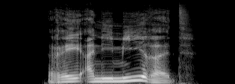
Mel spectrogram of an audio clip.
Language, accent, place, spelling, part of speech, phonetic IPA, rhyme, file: German, Germany, Berlin, reanimieret, verb, [ʁeʔaniˈmiːʁət], -iːʁət, De-reanimieret.ogg
- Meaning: second-person plural subjunctive I of reanimieren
